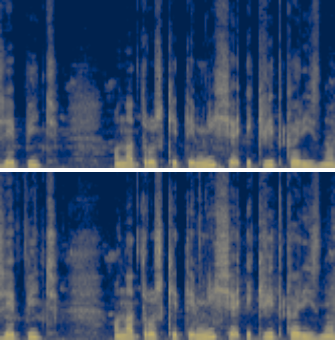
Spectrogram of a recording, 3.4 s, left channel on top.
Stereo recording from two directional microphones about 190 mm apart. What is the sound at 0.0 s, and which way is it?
Speech, 5° right (ahead or behind).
